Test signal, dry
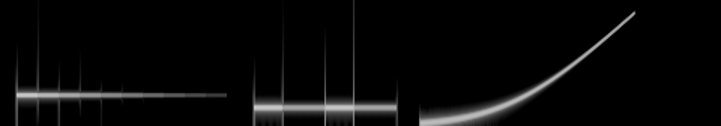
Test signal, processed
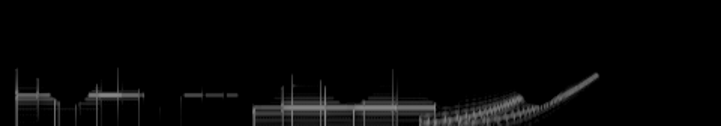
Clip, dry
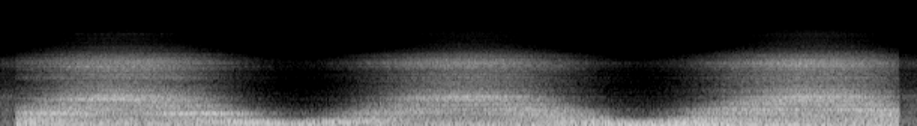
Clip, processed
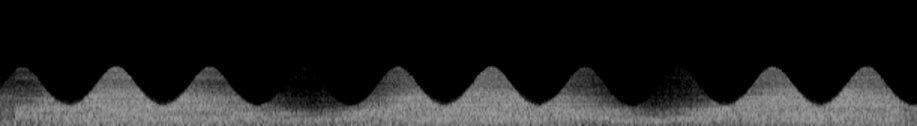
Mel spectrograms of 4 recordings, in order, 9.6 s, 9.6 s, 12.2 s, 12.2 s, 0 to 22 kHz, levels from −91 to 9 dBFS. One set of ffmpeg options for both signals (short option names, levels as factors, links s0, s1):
-filter_complex "[0:a]acompressor=threshold=0.0891:ratio=10:attack=62:release=339:knee=1:detection=rms,afftfilt=real='re*lt(hypot(re,im),0.224)':imag='im*lt(hypot(re,im),0.224)':win_size=1024:overlap=0.75,asplit=2[s0][s1];[s1]aecho=0:1:512:0.473[s2];[s0][s2]amix=inputs=2:normalize=0,afftfilt=real='re*lt(b*sr/1024,500*pow(2800/500,0.5+0.5*sin(2*PI*0.8*pts/sr)))':imag='im*lt(b*sr/1024,500*pow(2800/500,0.5+0.5*sin(2*PI*0.8*pts/sr)))':win_size=1024:overlap=0.75"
